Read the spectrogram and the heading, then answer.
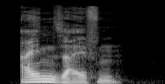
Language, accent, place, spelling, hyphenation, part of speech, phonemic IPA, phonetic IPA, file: German, Germany, Berlin, einseifen, ein‧sei‧fen, verb, /ˈaɪ̯nˌzaɪ̯fən/, [ˈʔaɪ̯nˌzaɪ̯fn̩], De-einseifen.ogg
- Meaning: 1. to soap 2. to rub snow on someone's face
